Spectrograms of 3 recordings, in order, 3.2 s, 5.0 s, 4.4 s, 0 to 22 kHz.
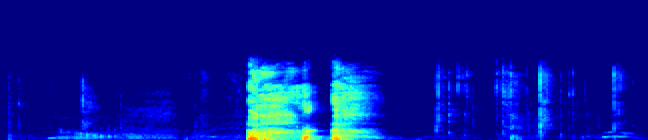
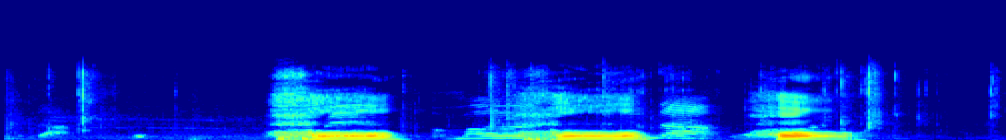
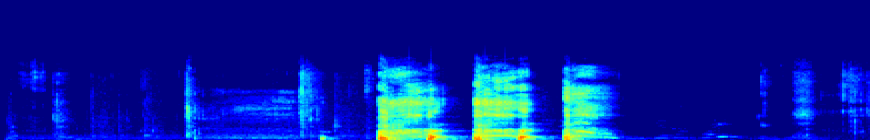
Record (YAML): cough_length: 3.2 s
cough_amplitude: 24864
cough_signal_mean_std_ratio: 0.24
exhalation_length: 5.0 s
exhalation_amplitude: 23076
exhalation_signal_mean_std_ratio: 0.4
three_cough_length: 4.4 s
three_cough_amplitude: 31125
three_cough_signal_mean_std_ratio: 0.27
survey_phase: alpha (2021-03-01 to 2021-08-12)
age: 45-64
gender: Male
wearing_mask: 'No'
symptom_none: true
smoker_status: Never smoked
respiratory_condition_asthma: false
respiratory_condition_other: false
recruitment_source: REACT
submission_delay: 2 days
covid_test_result: Negative
covid_test_method: RT-qPCR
